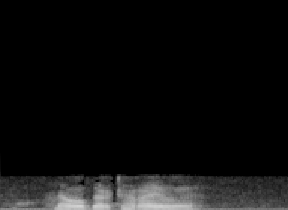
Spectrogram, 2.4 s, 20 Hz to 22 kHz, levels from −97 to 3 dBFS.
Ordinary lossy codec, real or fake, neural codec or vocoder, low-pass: AAC, 16 kbps; real; none; 3.6 kHz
